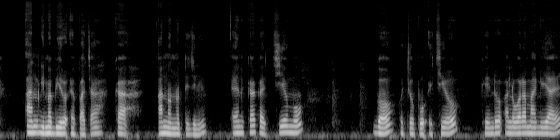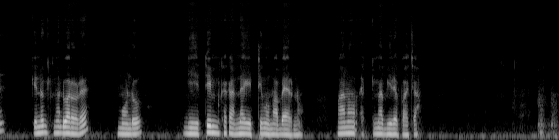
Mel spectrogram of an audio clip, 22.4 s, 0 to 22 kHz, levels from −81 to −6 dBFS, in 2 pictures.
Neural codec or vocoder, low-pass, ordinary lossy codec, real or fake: codec, 44.1 kHz, 7.8 kbps, DAC; none; none; fake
